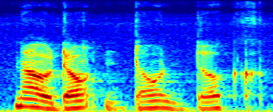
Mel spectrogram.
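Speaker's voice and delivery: ordinary talk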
